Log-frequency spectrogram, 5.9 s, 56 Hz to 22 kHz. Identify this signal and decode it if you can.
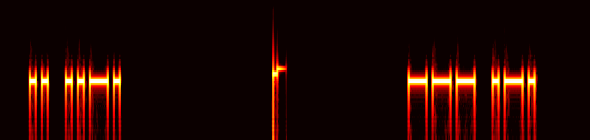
Morse code, heard as a keyed tone, about 20 wpm, 700 Hz. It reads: IF OR
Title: Two Letter Words - 20wpm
